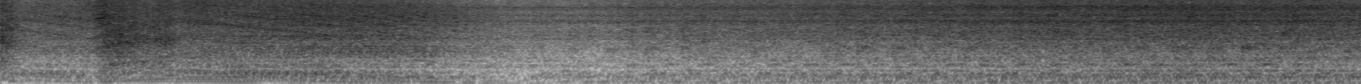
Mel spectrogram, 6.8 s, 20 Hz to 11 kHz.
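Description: A 1959 Ford F100 special delivery engine runs loud and close after a carburetor adjustment, a steady rumbling idle with a brief rev early on that settles back into an even, throbbing run, with no talk.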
